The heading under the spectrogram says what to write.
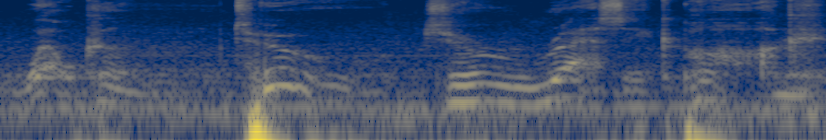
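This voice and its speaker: A put-on character voice over clear background noise. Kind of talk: radio announcer.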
